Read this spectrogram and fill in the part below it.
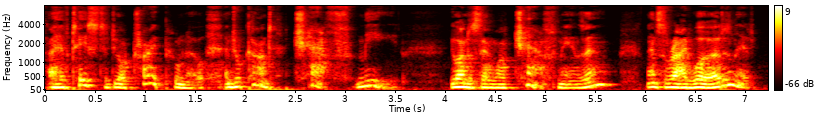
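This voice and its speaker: A man's voice: mid-range voice, expressive, measured pace, mellow, close to an everyday voice. A man playing a smug, condescending alderman who lectures the poor with a chuckle. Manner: patronizing, jovial, chuckling. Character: smug pompous male alderman, condescending magistrate.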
